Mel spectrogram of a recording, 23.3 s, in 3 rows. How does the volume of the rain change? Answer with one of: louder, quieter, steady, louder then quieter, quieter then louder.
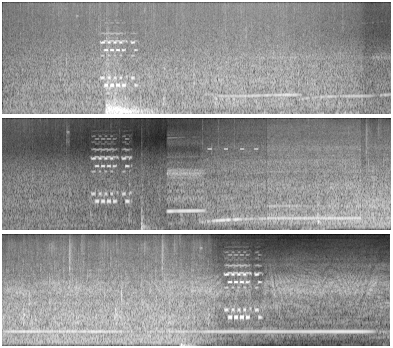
quieter then louder.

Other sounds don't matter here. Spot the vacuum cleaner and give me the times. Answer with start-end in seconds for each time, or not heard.
4.2-7.8, 11.1-23.2.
